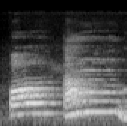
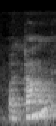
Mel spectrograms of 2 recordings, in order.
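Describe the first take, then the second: First: Sung, पतंग sing-song and slow, ंग held; teacher singing पतंग for the class; sung-out demo. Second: Said in the usual way. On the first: Shown as a demonstration. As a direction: chant पतंग slowly. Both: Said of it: "ये अंग अनुस्वार भी है".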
